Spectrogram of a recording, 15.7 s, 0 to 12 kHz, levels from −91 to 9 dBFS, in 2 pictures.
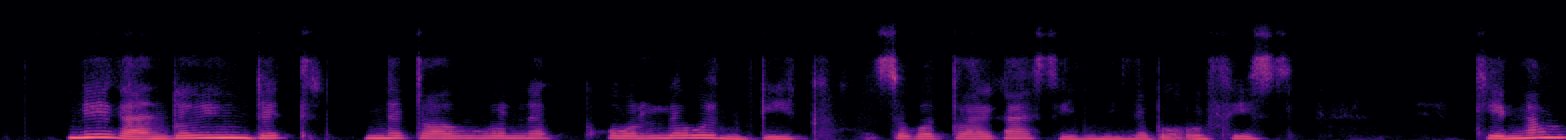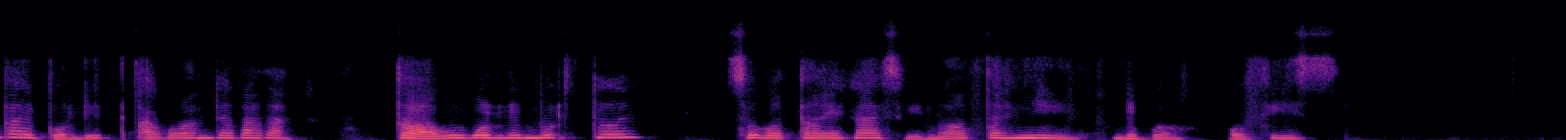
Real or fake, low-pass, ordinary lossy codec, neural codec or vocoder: fake; 7.2 kHz; Opus, 24 kbps; codec, 16 kHz, 1 kbps, FreqCodec, smaller model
